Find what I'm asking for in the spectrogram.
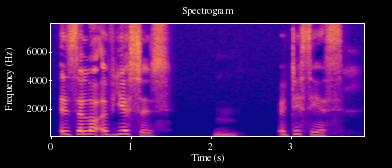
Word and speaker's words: Odysseus: Is it Odysseus? – Odysseus.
